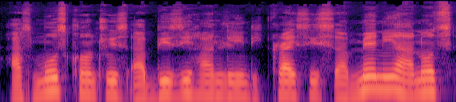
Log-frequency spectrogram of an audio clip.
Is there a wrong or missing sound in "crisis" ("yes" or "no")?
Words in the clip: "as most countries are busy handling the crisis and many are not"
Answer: no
